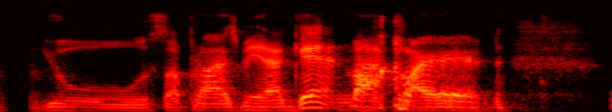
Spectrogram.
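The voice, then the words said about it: Iffy Jeremy Irons impression. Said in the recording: “possibly doing a better Jeremy Irons impression than I do, but a sort of iffy Jeremy Irons impression”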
